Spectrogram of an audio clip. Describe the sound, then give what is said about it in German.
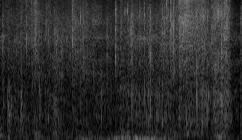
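Continuous crinkling of a plastic candy wrapper being handled and pulled open, a dense run of small crackles and rustles lasting a couple of seconds with no voices. “Ach, Knister, du Knister.”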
